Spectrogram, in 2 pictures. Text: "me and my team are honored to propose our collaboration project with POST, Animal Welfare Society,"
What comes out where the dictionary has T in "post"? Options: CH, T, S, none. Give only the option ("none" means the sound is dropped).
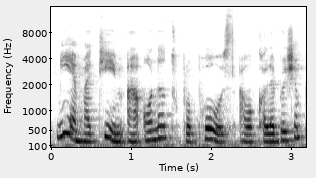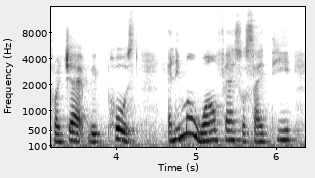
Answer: T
